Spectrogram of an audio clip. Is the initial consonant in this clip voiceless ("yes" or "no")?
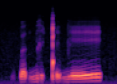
yes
